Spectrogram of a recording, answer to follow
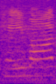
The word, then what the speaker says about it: Haimov: I'm not sure how to pronounce this. Haimov. It's Haimov.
